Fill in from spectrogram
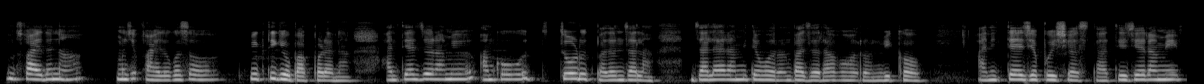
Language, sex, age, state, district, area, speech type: Goan Konkani, female, 18-30, Goa, Ponda, rural, spontaneous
